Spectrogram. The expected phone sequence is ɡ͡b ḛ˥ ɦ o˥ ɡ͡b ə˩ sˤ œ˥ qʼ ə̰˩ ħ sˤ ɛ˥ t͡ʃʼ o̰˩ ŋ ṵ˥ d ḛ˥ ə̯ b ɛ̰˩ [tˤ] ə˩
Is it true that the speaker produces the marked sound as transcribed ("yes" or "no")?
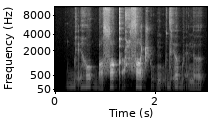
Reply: no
